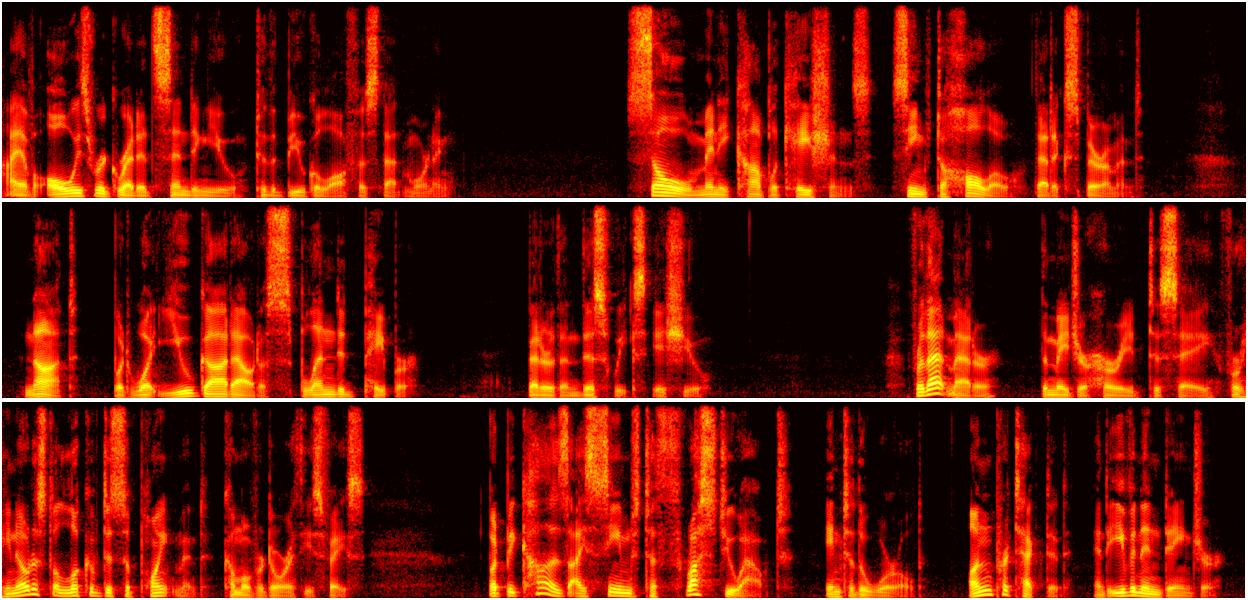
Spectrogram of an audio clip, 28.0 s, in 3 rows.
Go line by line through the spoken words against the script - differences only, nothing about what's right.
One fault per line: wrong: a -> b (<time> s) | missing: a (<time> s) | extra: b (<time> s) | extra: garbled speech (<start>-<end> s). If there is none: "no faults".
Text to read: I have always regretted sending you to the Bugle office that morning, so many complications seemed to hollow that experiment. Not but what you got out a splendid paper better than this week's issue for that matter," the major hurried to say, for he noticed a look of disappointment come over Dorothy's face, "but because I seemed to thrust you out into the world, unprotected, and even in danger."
no faults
